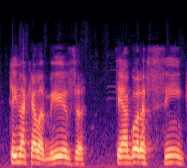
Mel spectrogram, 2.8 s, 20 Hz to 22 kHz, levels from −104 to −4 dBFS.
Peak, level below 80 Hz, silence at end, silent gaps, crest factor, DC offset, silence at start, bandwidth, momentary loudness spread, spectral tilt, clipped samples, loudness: -4 dBFS; -58 dBFS; 0.05 s; none; 14 dB; under 0.1%; 0.15 s; 7 kHz; 9 LU; -8 dB/octave; under 0.1%; -17 LUFS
